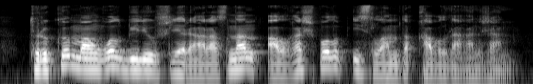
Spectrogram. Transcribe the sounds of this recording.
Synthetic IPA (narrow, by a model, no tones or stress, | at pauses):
t̪ʰʏɾkʲɪmɑɴʁʊlˠbijle̞wʃɪle̞ɾɪɑɾɑsənɑnɑ̰lˠʁɑʃbolˠəpijslˠɑmd̪əqʰɑbəlˠd̪ɑ̰ʁɑ̰nʒɑ̰n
